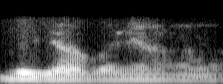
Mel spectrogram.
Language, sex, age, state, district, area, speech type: Assamese, male, 60+, Assam, Udalguri, urban, conversation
